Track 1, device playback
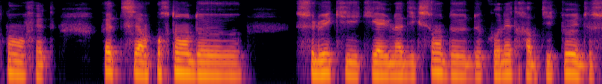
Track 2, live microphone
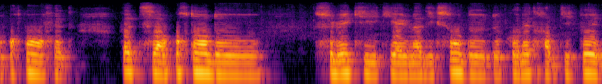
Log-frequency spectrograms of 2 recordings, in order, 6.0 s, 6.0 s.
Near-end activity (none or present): none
